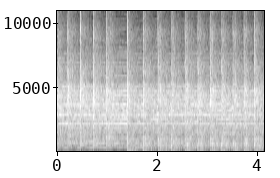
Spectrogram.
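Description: Albanian folk dance music: a large double-headed bass drum beaten in a driving rhythm under a wind instrument's held notes. The deep drum beats come quick and steady from about a second and a half in, roughly five a second.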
